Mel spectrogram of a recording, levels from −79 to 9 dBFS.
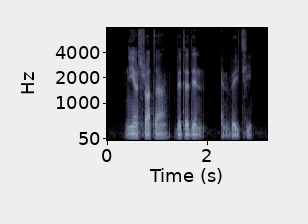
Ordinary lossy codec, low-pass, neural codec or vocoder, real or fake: none; none; none; real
